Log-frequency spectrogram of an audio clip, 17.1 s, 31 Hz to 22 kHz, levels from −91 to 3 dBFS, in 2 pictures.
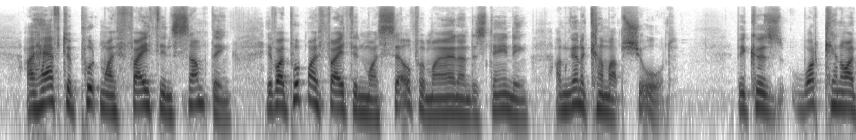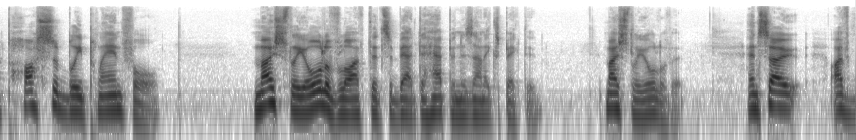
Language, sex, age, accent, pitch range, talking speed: English, male, 40-59, Australian, 110-140 Hz, 170 wpm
